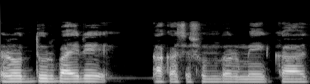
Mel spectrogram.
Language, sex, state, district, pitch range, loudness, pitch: Bengali, male, West Bengal, Paschim Medinipur, 125-135 Hz, -16 LUFS, 130 Hz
